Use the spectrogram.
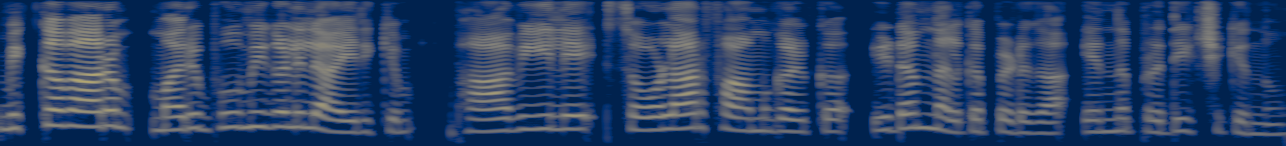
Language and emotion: Malayalam, neutral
